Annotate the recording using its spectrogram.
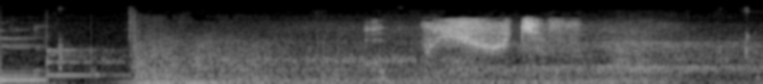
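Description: A deep, rumbling tone swells as a game portal opens.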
